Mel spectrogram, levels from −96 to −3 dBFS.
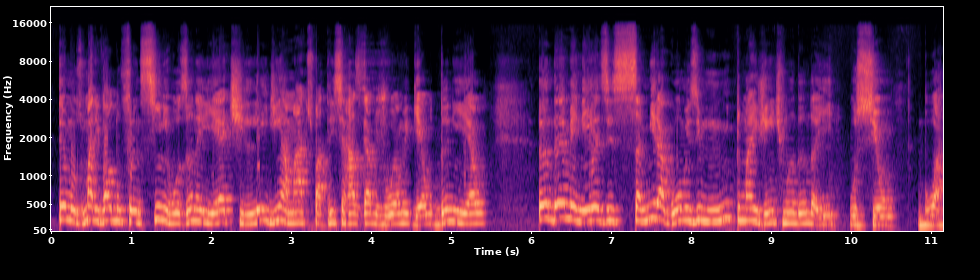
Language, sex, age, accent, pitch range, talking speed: Portuguese, male, 20-39, Brazilian, 140-195 Hz, 135 wpm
